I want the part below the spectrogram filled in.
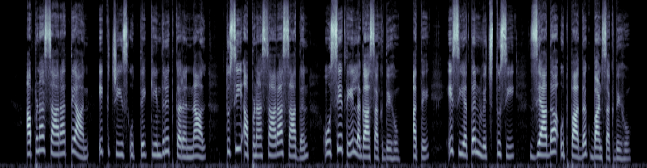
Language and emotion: Punjabi, neutral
